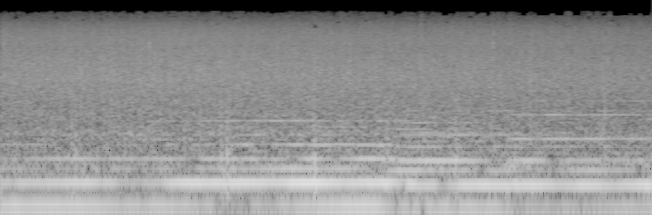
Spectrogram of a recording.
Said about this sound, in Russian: Не, так дождь, смотри, дождь он только начался.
